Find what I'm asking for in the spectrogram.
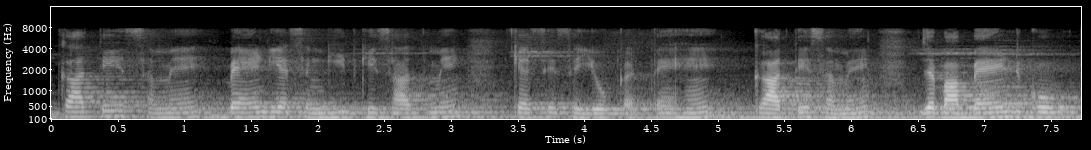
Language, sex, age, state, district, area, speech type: Hindi, male, 30-45, Rajasthan, Jodhpur, urban, spontaneous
